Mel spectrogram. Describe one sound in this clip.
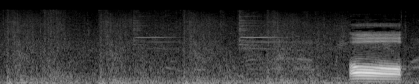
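A shotgun fires several shots.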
